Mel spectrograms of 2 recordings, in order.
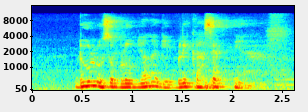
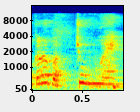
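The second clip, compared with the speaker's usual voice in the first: normal talking voice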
